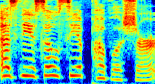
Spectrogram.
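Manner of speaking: ordinary delivery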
